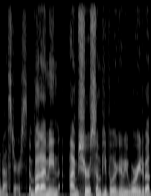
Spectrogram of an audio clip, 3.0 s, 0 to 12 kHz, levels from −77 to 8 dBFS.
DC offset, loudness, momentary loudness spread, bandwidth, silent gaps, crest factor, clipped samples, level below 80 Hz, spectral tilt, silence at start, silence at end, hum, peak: under 0.1%; -24 LUFS; 16 LU; 12 kHz; none; 18 dB; under 0.1%; -40 dBFS; -5.5 dB/octave; 0 s; 0 s; none; -6 dBFS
